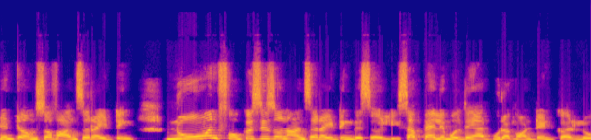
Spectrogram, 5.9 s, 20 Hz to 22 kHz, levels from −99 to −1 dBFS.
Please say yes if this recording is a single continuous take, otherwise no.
yes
